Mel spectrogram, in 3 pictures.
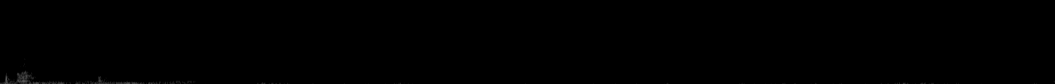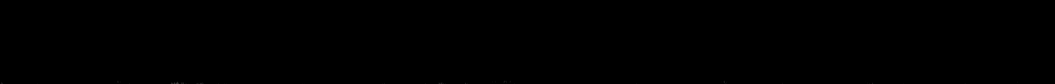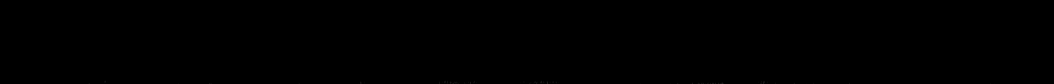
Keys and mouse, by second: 12.0-16.0 middle drag, 24.0 middle click.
